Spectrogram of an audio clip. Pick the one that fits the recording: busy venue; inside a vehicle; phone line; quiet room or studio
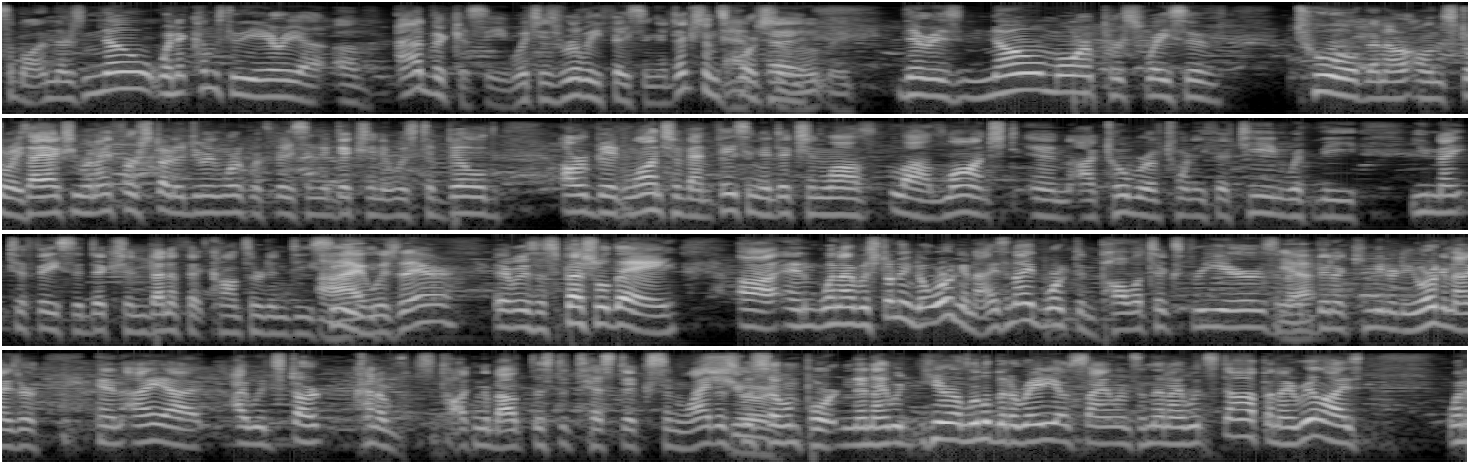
busy venue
